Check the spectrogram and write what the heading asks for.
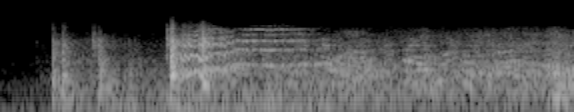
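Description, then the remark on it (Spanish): A heavy temple door is unbolted and swung open: two solid clunks, then a long, grinding creak that carries on over a murmur of voices. “¡Abre esa puerta, te digo!”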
